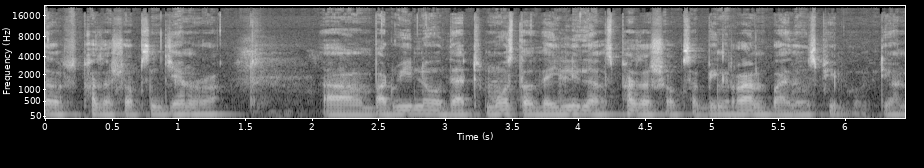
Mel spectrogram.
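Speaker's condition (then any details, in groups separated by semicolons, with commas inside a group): No condition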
